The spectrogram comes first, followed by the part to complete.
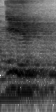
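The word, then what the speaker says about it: heir: यहाँ पर जो एयर वर्ड है, यहाँ एच हमारा साइलेंट होता है, तो ये हमारा हो गया एयर, और एयर यहाँ पे वोवेल साउंड आ गया, हम लोग भरेंगे।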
